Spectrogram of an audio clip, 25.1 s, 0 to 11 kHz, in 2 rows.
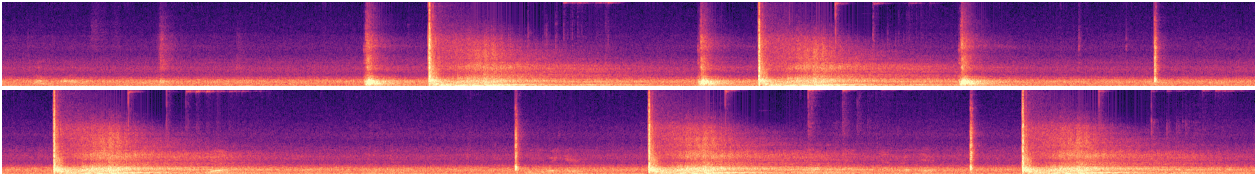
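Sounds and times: rifle shots: 0:03.7 - 0:05.8, 0:07.0 - 0:10.0, 0:13.0 - 0:15.1, 0:19.0 - 0:21.1, 0:22.7 - 0:24.8
low booming echo: 0:03.7 - 0:10.4, 0:13.0 - 0:15.6, 0:19.0 - 0:21.9, 0:22.7 - 0:25.0.

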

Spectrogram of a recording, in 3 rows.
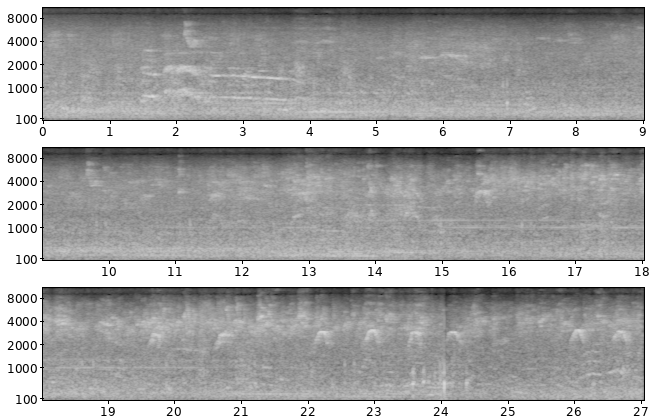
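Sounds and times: small birds chirping: 0:00.0 - 0:27.0
steady background hum: 0:00.0 - 0:27.0.

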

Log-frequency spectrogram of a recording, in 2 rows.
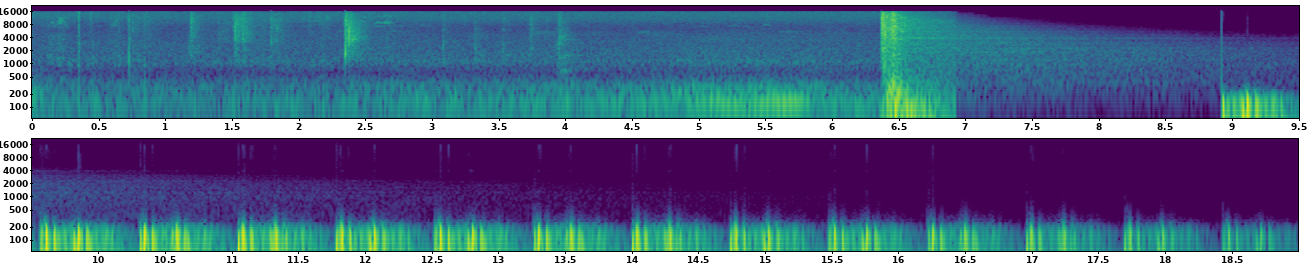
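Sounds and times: heartbeat thumping: 0:08.9 - 0:19.0.

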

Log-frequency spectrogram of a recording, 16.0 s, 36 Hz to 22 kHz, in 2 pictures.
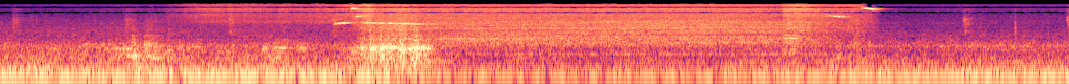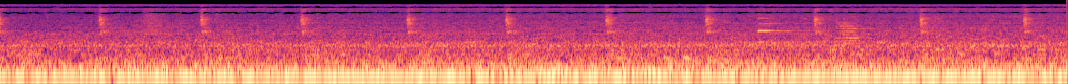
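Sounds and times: steady low rumble: 0:00.0 - 0:05.5, 0:06.6 - 0:16.0
air brakes hissing: 0:01.3 - 0:06.7
falling squeal: 0:02.4 - 0:03.4.

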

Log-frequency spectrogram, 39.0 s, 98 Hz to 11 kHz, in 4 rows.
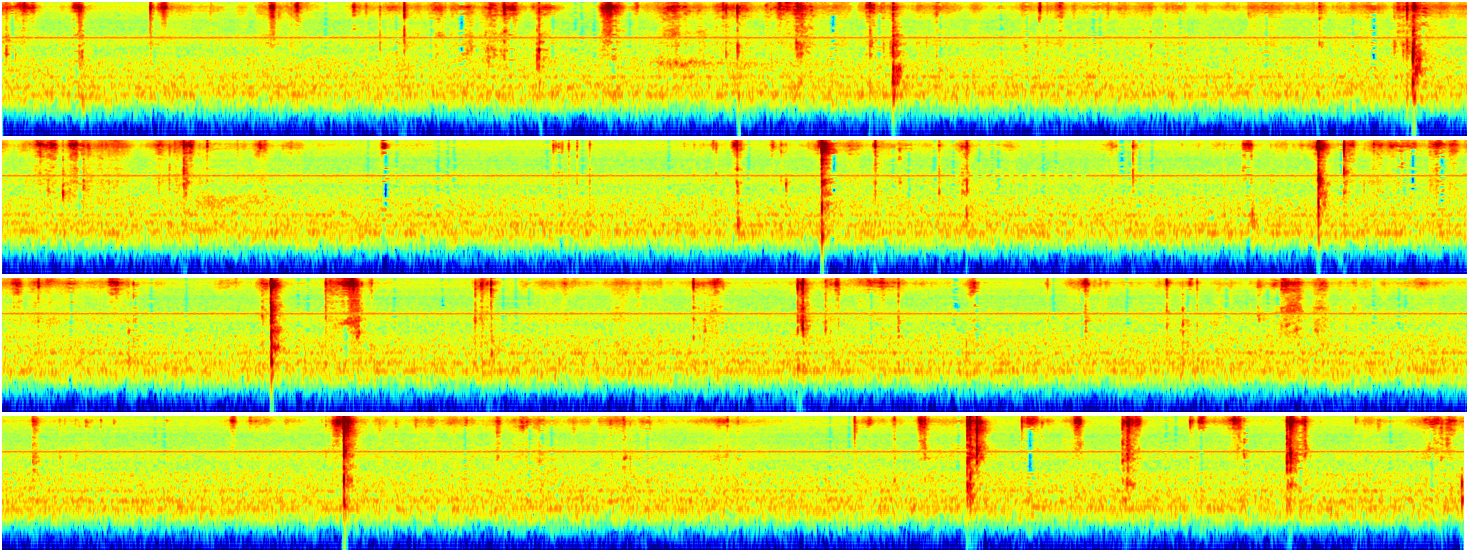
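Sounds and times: playing cards rustling: 0:00.0 - 0:11.2, 0:21.3 - 0:22.0, 0:26.6 - 0:28.5, 0:35.0 - 0:38.1.

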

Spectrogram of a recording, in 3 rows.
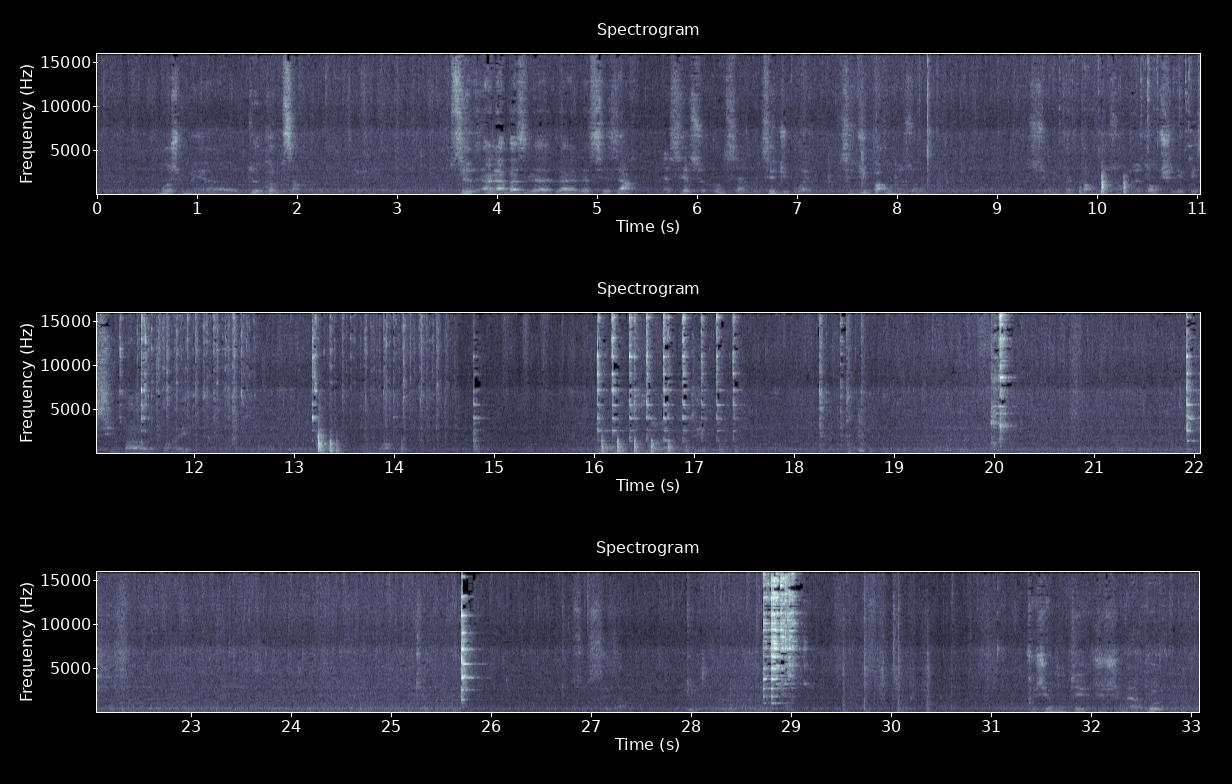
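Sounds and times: spoon clinking against glass bowl: 0:16.0 - 0:17.6, 0:25.7 - 0:26.0, 0:28.7 - 0:29.2.

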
